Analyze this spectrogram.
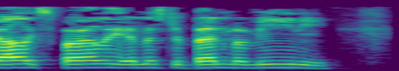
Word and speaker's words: Mamini: Ben Mamini. Did I pronounce that right? Amini? Sorry. Yep, that's correct.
